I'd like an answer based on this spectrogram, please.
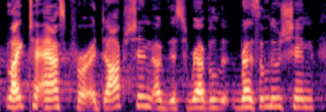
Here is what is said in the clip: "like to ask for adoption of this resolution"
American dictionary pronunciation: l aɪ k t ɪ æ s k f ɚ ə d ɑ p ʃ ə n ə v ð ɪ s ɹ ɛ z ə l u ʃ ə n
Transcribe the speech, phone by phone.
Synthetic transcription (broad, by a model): l aɪ k t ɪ æ s k f ɚ ə d ɑ p ʃ ə n ə v ð ɪ s ɹ ɛ z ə l u ʃ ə n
